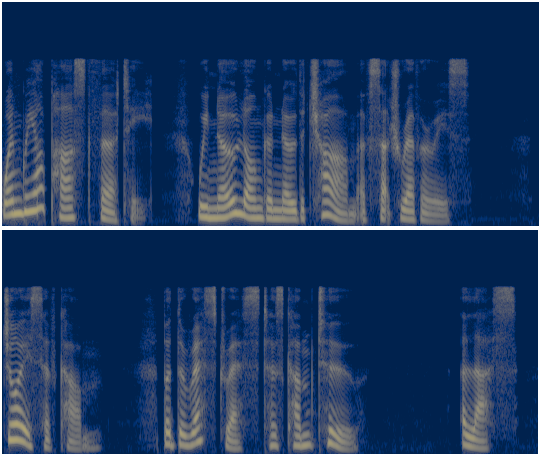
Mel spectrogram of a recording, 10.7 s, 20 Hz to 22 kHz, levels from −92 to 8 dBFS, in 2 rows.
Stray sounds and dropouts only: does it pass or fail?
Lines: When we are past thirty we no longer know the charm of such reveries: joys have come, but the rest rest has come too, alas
pass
